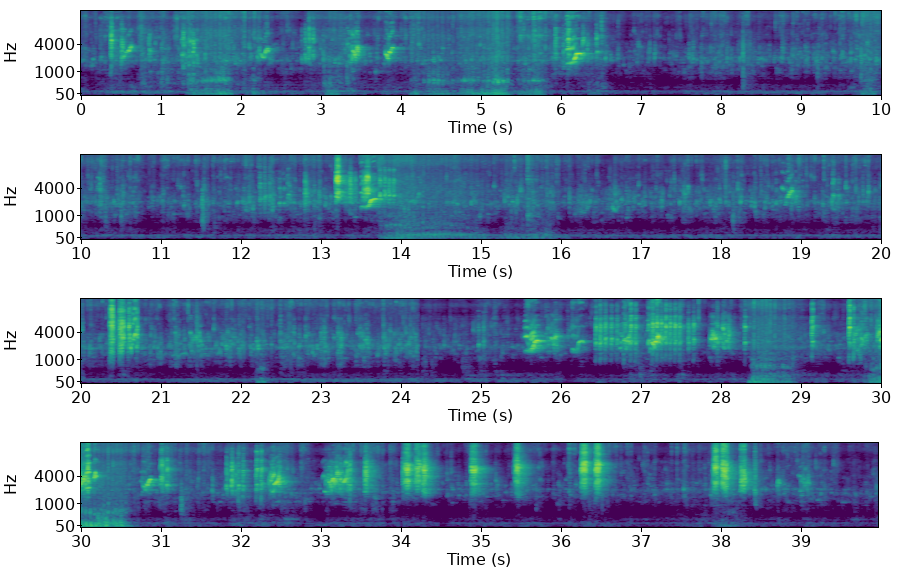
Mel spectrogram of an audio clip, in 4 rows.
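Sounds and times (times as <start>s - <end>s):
budgerigars chirping and squawking: 0.3s - 6.6s, 12.1s - 14.3s, 18.7s - 22.0s, 25.5s - 36.7s, 37.8s - 39.3s.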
